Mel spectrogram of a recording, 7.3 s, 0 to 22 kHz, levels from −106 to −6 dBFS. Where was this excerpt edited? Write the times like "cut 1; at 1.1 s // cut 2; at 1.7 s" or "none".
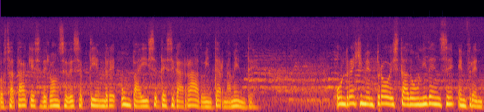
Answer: none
